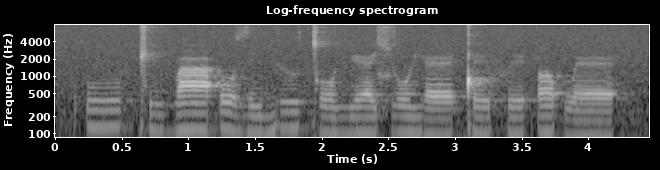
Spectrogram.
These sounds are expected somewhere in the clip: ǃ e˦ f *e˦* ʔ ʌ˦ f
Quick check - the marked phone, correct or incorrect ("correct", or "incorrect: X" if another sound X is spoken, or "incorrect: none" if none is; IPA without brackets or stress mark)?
correct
